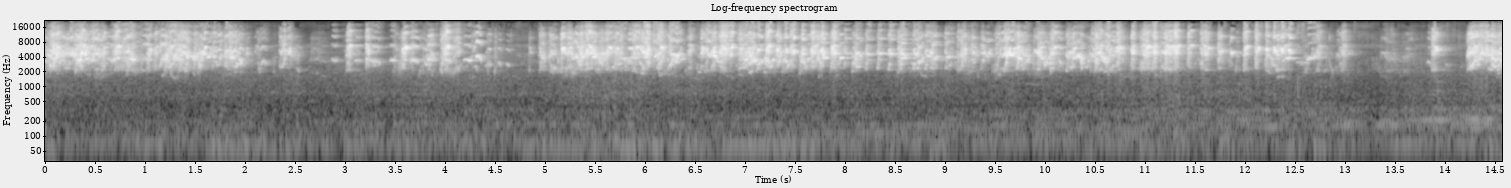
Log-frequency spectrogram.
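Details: Colony of lovebirds: a dense, continuous chorus of shrill, high chirps and squeaky chatter that barely pauses, with a brief lull around the third second before the noisy chattering swells again.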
